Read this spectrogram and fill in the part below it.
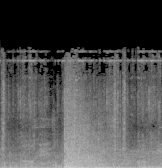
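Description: A shotgun fires a loud, booming blast that echoes.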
